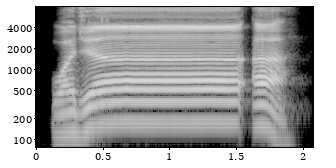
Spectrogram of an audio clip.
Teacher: bu yerda mad muttasil to'rt besh harakat miqdor cho'zing. Maddi muttasil.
